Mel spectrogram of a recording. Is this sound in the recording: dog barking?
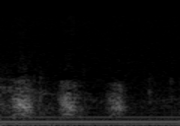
yes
